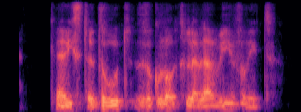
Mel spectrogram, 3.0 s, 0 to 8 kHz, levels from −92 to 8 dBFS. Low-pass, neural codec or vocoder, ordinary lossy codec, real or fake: 7.2 kHz; codec, 24 kHz, 3 kbps, HILCodec; AAC, 48 kbps; fake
